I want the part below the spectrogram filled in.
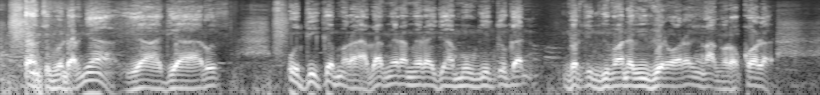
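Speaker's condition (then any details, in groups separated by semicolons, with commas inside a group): Laryngeal cancer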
